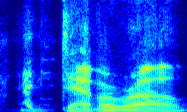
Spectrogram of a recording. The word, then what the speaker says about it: Devereaux: How you pronounce it? Devereaux. Devereaux.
